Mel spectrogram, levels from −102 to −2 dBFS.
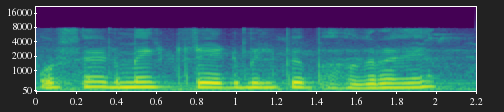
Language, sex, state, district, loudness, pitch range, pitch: Hindi, female, Uttar Pradesh, Shamli, -13 LUFS, 210-225 Hz, 215 Hz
